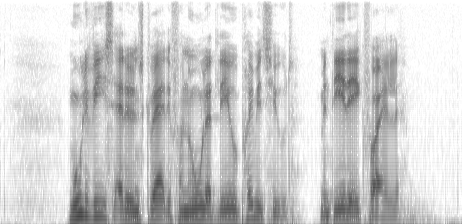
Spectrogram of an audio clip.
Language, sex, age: Danish, male, 62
